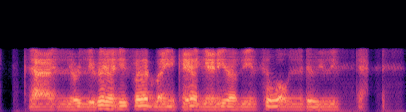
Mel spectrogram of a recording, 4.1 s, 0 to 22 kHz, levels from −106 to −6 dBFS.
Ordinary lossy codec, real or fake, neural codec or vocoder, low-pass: none; fake; codec, 16 kHz, 0.5 kbps, FreqCodec, smaller model; 3.6 kHz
